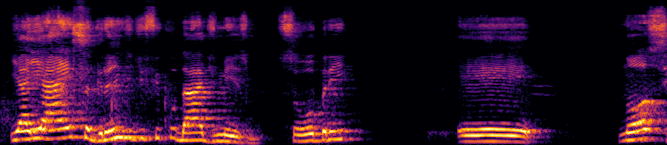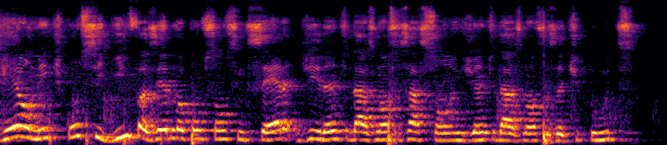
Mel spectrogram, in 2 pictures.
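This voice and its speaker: Over music in the background, a man with a high pitch talks at a very slow pace with ordinary pitch variation and very even loudness. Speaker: live stream speaker on personal growth. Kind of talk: live stream talk. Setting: live stream. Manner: casual, filler-heavy.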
